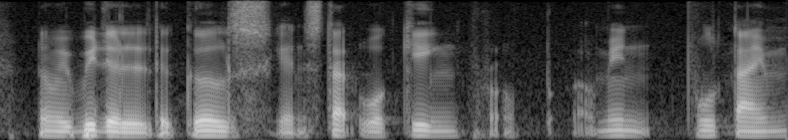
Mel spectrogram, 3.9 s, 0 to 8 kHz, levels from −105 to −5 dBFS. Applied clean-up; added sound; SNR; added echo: none; none; none; none.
